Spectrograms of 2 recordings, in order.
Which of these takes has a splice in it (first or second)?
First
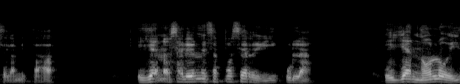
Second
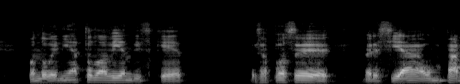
second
